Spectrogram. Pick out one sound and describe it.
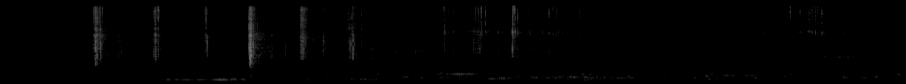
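A crispy fried snack crackles as fingers squeeze and break it apart.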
